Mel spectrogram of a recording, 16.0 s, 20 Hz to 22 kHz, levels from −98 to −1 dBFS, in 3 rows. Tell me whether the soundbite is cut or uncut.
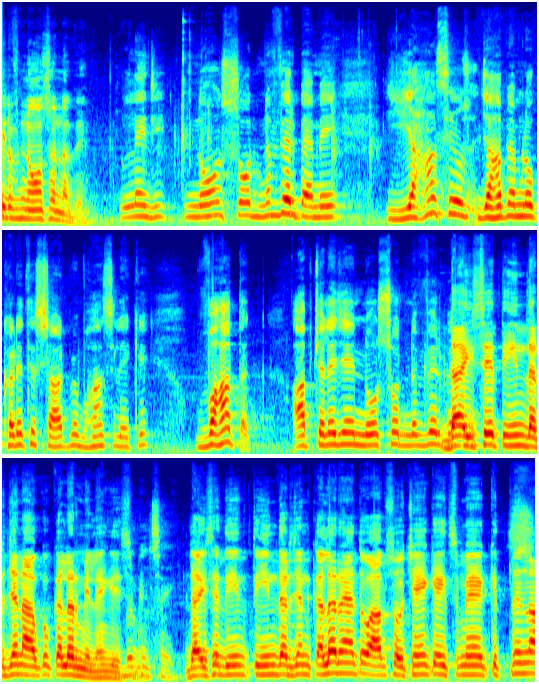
uncut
